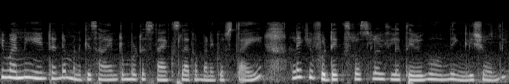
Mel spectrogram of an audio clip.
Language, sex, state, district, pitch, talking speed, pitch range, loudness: Telugu, female, Andhra Pradesh, Sri Satya Sai, 230 Hz, 200 wpm, 215-270 Hz, -18 LUFS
